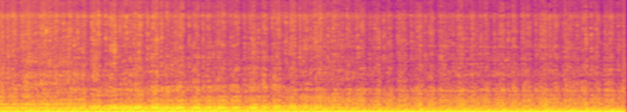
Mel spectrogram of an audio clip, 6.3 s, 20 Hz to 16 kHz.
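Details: 1988 Suzuki Samurai parked since the late 1990s, running with no muffler from a temporary hung fuel tank: loud, deep, steady rumble with even beat, no knocks or misses. Engine runs normally.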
